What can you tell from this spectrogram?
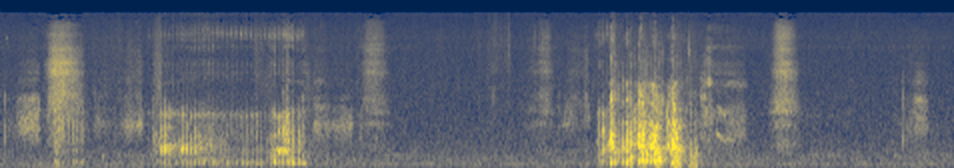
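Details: Lacey, a pet Shih Tzu, tussles with her pink blanket indoors, giving fierce-sounding throaty growls, one long rumble early and a louder gnarling burst near the end, between short snuffles.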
